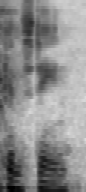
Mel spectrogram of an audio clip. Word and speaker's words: Frankenstein: Like, he is so mad when he's called Frankenstein. Around. Yeah. – Just pissed off face. – Yeah. – It's pronounced Frankenstein.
